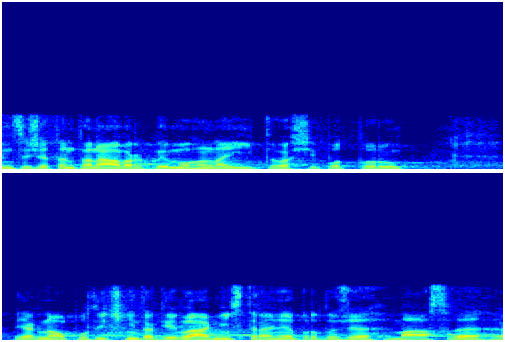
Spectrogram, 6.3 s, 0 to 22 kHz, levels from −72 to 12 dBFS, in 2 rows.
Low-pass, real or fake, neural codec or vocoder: 7.2 kHz; fake; codec, 16 kHz, 2 kbps, FunCodec, trained on Chinese and English, 25 frames a second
